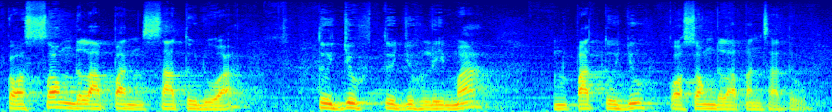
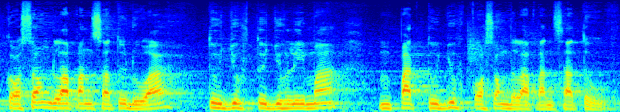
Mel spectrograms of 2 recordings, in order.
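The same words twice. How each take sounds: First: The number is read more slowly. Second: The number is read at normal speed.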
